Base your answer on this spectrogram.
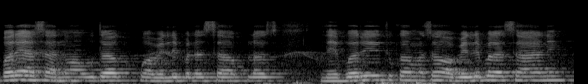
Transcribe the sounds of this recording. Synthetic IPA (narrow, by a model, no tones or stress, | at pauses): bəɾeasanuaud̪akəʋelebəlɐsaplɐs | lebəɾit̪ukamasaəʋelebəlɐsani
